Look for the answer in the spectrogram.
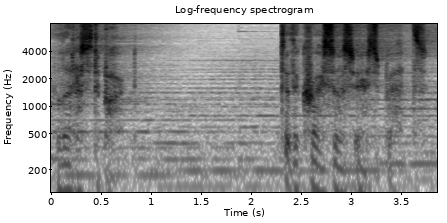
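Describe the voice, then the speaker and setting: A man playing a composed heroic leader in a video game, speaking in a grave, formal, measured way. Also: on the low side, level tone. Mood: solemn farewell. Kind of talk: dramatic video game voice acting. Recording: long hall reverb with music.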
